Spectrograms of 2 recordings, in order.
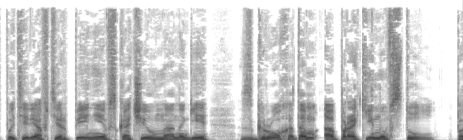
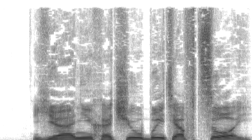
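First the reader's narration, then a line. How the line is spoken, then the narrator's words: Shouting, pounding each word. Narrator (Russian): закричал, ударяя кулаком по столу на каждом слове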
